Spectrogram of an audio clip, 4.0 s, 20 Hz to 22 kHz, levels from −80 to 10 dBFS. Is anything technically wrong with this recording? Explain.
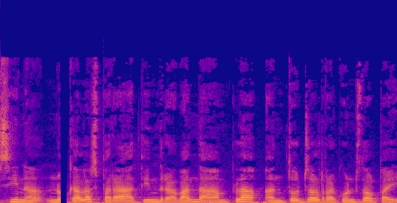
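Yes. At 0.59 s the speech cuts out and stays silent until 0.67 s, losing about 70 ms of sound. When it returns, it picks up further along rather than where it stopped, as though the audio kept playing through the gap. This is likely a Bluetooth dropout: audio packets failed to reach the headphones in time and were discarded, leaving the output silent until valid packets arrived again. A gap this size fits roughly three lost packets.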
